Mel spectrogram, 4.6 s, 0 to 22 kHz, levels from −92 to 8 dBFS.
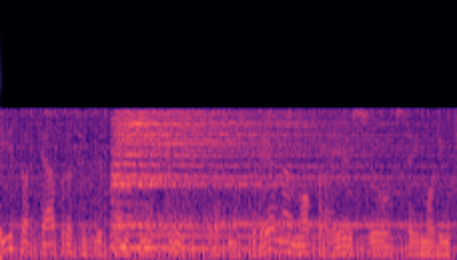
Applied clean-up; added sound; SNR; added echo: none; Gong + Engine; -2 dB; none.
